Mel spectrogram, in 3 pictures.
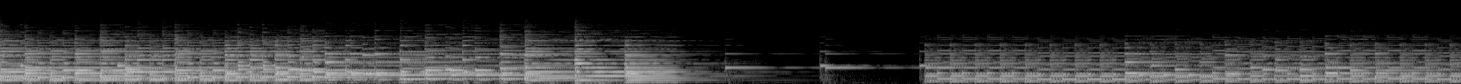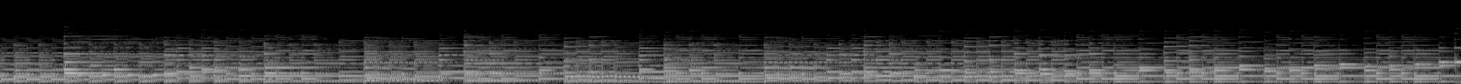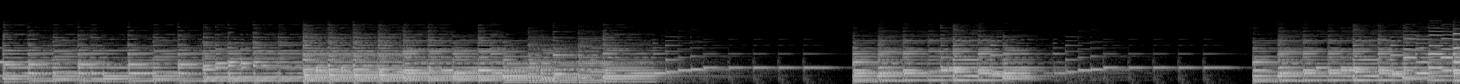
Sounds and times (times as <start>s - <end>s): Music: 0.0s - 43.8s.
